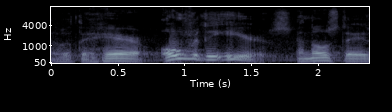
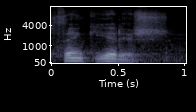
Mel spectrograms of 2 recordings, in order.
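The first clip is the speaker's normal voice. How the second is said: ordinary talk, nothing marked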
